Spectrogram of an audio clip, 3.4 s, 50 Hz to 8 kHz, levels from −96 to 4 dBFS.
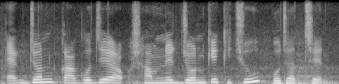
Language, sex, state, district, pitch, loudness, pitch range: Bengali, female, West Bengal, Cooch Behar, 225 Hz, -13 LUFS, 205-250 Hz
